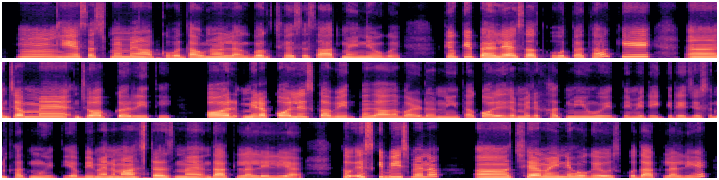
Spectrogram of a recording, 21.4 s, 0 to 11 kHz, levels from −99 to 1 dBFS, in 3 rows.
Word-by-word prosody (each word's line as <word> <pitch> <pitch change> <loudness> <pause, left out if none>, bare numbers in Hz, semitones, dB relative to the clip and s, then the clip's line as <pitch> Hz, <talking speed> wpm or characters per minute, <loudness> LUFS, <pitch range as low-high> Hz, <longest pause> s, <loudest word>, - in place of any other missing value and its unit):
उम, 340 -1 -2
ये 325 +1 +2
सच 315 -2 -4
में 310 - -1
मैं 310 0 -1
आपको 275 -1 -1
बताऊँ 265 0 +1
ना, 280 +1 +1
लगभग 265 0 0
6 255 -1 -3
से 265 +2 -7
7 245 -1 +1
महीने 245 0 -1
हो 220 -2 -5
गए। 220 0 -9 0.4
क्योंकि 310 +2 0
पहले 295 0 +4
ऐसा 325 0 +5 0.2
होता 260 -1 -1
था 320 +6 +1
कि 370 0 +5 0.4
अ, 295 0 +3
जब 315 +1 +5
मैं 325 0 +2
जॉब 285 +3 +3
कर 240 -3 +2
रही 225 0 -4
थी, 225 0 -15 0.4
और 280 +3 +6
मेरा 310 +3 +4
कॉलेज 300 +2 +3
का 295 -2 +1
भी 290 0 -3
इतना 275 +1 -6
ज़्यादा 265 -1 +1
बर्डन 245 -1 -4
नहीं 240 -1 -6
था, 240 - -2
कॉलेज 255 +2 0
जब 285 0 -3
मेरी 275 +1 -4
खत्म 265 -1 -6
ही 270 0 -2
हुई 255 -3 -3
थी, 240 +2 -11
मेरी 240 +1 -6
ग्रेजुएशन 255 +1 -6
खत्म 250 -2 -4
हुई 235 -1 -6
थी 240 +3 -12
अभी 275 +2 -3
मैंने 265 0 0
मास्टर्स 270 +2 +2
में 265 -3 -1
दाखिला 250 +1 +1
ले 245 0 -1
लिया। 240 0 -2 0.4
तो - - +2
इसके 335 +1 -1
बीच 320 0 +2
में 335 0 0
ना 365 +3 0 0.4
अ, 275 +1 +4
6 315 +2 +5
महीने 295 0 +1
हो 290 -3 +1
गए 280 +1 -1
उसको 255 0 -1
दाखिला 240 -1 -1
लिए 260 - -5
270 Hz, 195 wpm, -21 LUFS, 245-295 Hz, 0.4 s, और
